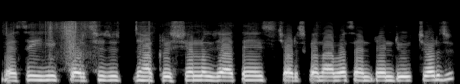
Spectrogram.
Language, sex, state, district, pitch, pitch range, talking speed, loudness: Hindi, female, Uttar Pradesh, Gorakhpur, 185 Hz, 180-195 Hz, 260 wpm, -11 LUFS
